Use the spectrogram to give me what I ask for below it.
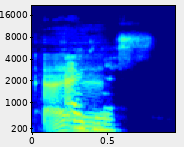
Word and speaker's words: Agnes: I might pronounce it wrong. – Agnes.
